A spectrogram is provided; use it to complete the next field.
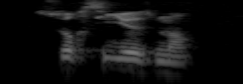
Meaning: fussily
- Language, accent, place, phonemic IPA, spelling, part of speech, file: French, France, Lyon, /suʁ.si.jøz.mɑ̃/, sourcilleusement, adverb, LL-Q150 (fra)-sourcilleusement.wav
